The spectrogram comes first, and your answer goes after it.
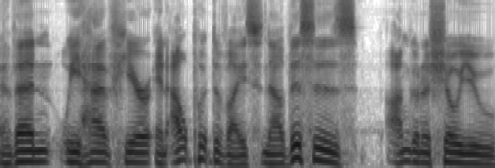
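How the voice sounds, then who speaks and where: A man talks with a slight Rhode Island accent. The sound is dry and close, with no echo. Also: very clean recording, silent background. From US Northeast, Rhode Island. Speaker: music producer and audio engineer. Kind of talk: tutorial. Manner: casual, with fillers and self-corrections.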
